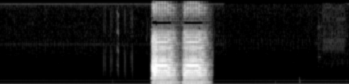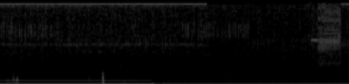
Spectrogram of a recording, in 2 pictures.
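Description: Toy truck's electronic horn sounding two short, loud beeps in quick succession, followed near the end by a few faint low knocks.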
